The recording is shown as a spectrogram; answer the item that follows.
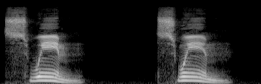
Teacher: It's actually within the word swim. You start high and go low.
